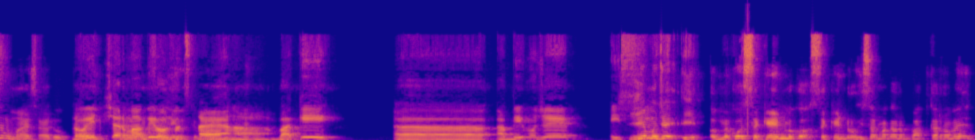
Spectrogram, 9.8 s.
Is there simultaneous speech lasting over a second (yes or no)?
yes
